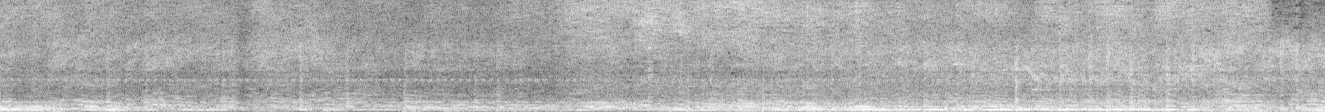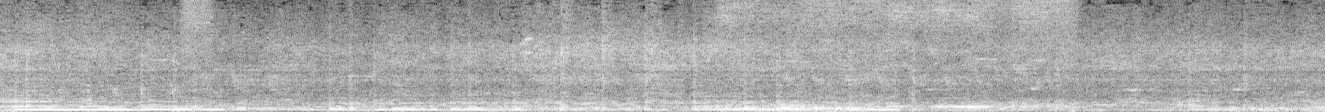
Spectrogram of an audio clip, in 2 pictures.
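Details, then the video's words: Bees buzzing around a nest under construction, filmed with DSLR and phone; a long, shifting drone with overlapping wavering tones suggesting more than one flier, over a background hiss that comes and goes. "Bee Buzzing"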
